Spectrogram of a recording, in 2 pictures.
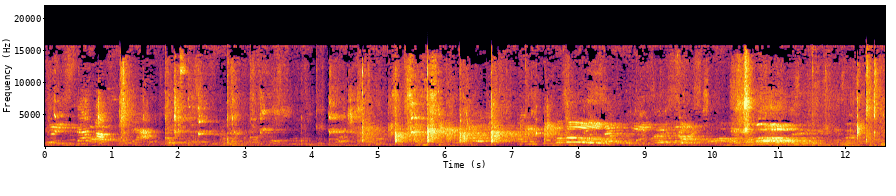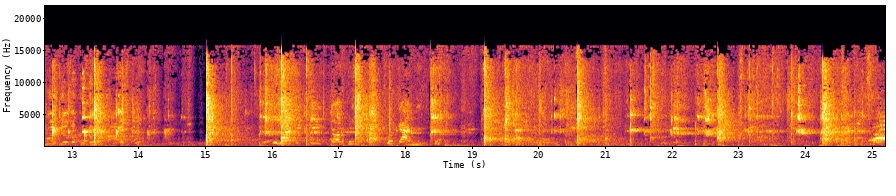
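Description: Rackets strike a shuttlecock in quick rallies in a large echoing hall.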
